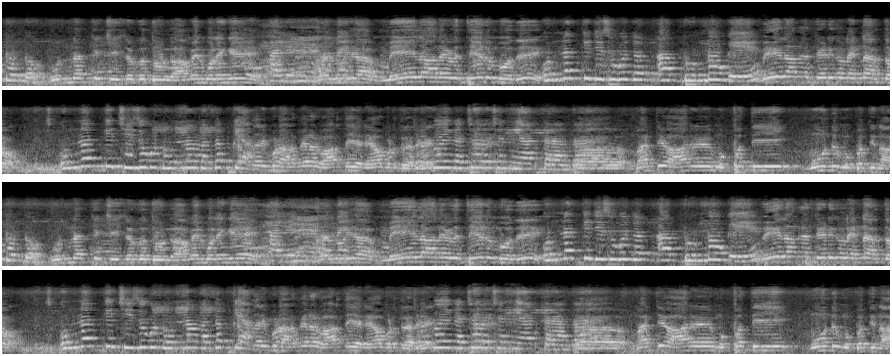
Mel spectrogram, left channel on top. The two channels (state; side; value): normal; both; correlation 0.51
